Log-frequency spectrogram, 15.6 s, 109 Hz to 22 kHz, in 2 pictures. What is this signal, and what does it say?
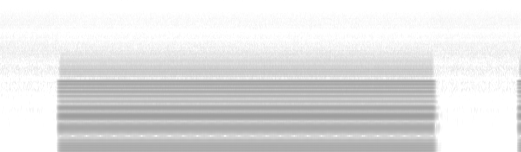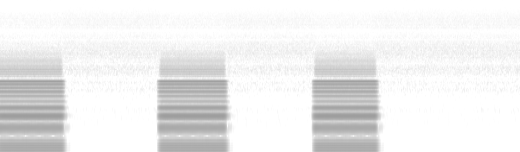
Ship horn signal, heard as a ship's horn, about 130 Hz. 1 long, 3 short. At sea: a vessel under tow in fog.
